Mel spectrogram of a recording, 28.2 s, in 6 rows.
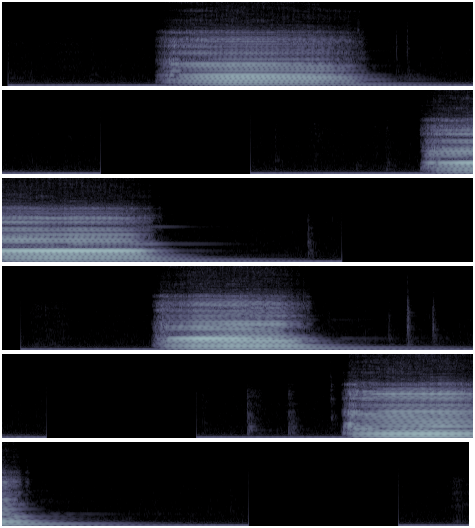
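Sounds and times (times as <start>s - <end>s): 
cello played arco pianissimo sul C: 1.5s - 4.5s, 8.8s - 12.0s, 15.6s - 18.6s, 21.8s - 24.9s.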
